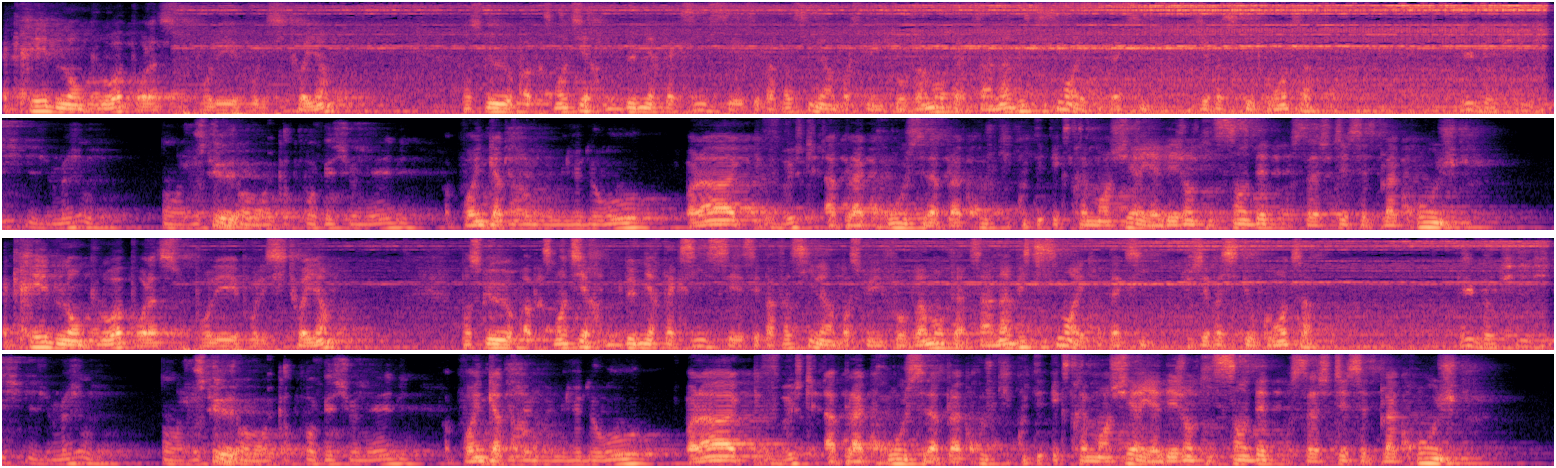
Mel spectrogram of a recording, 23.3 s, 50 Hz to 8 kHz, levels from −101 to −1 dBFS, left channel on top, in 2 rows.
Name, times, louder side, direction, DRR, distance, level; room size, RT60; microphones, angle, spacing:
voice 1, 0.0-2.5 3.1-9.9 13.2-13.4 15.1-15.6 16.8-17.3 17.8-22.6, right 2 dB, 50° right, -2 dB, 1.4 m, -22 dB
sound 1, 1.3-11.6, left 10 dB, 55° left, 0.6 m, -25 dB
voice 2, 10.9-12.4 12.8-14.7 15.2-16.5 17.3-17.6, right 1 dB, 25° right, -1 dB, 2.5 m, -28 dB
30.0 x 21.5 x 4.4 m, 1.3 s
head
